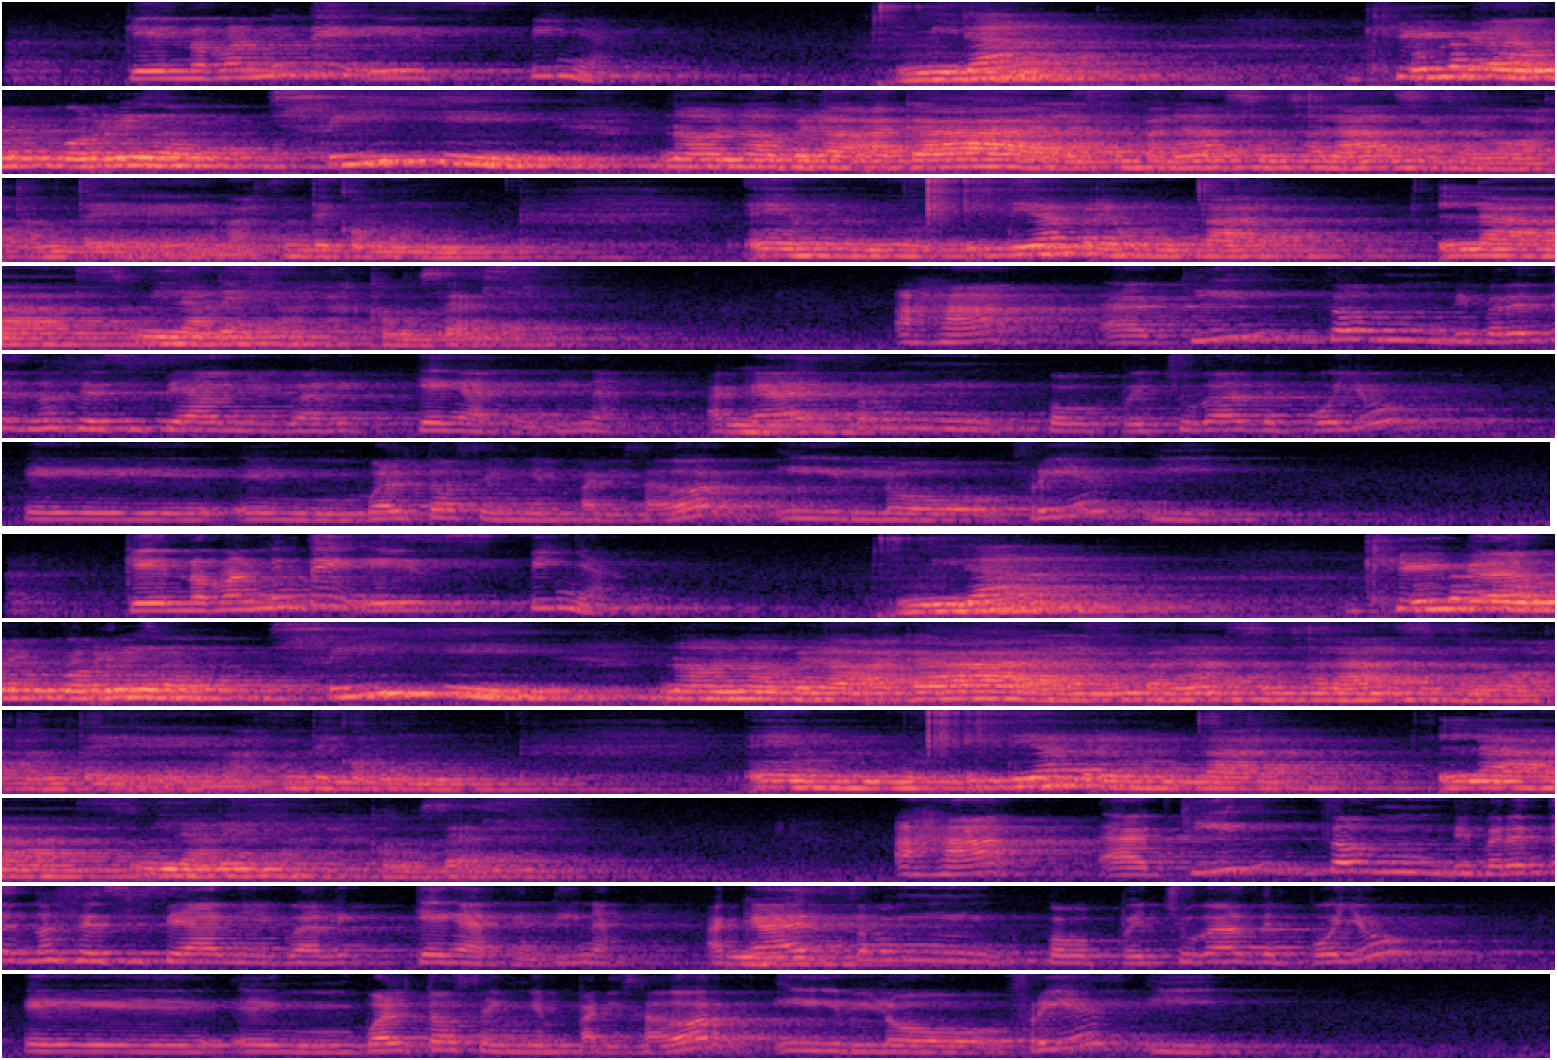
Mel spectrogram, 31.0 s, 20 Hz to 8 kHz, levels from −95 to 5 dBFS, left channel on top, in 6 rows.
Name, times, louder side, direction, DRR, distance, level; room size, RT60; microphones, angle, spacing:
voice 1, 0.4-1.5 1.8-2.1 4.5-5.6 7.3-7.5 18.5-22.8 23.1-25.5 26.0-29.9, right 2 dB, 40° right, 4 dB, 2.3 m, -37 dB
voice 2, 3.0-3.6 4.7-11.9 12.8-14.7 15.1-17.2 23.1-23.3, equal, 25° left, 0 dB, 6.6 m, -29 dB
29.5 x 20.5 x 8.1 m, 1.3 s
head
